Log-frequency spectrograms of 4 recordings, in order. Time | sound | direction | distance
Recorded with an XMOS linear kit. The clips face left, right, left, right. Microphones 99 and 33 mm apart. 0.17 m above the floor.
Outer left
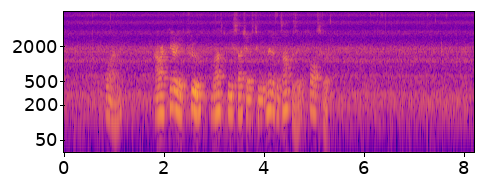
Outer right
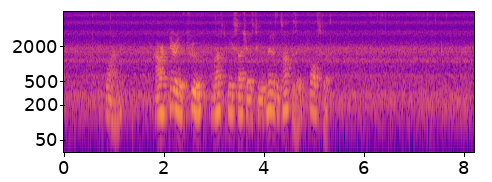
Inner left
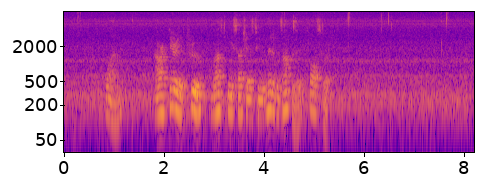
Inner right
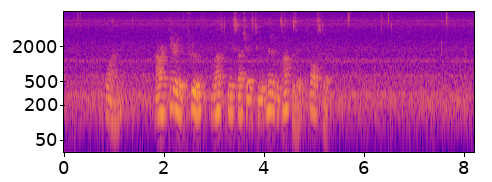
0.8 | a man speaking | 20° left (ahead or behind) | 2.5 m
